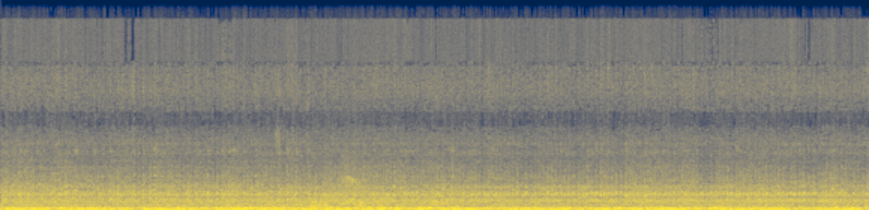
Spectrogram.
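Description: Catches and settles into a steady, even two-stroke burble with no misses or knocks; this old outboard is running healthy.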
